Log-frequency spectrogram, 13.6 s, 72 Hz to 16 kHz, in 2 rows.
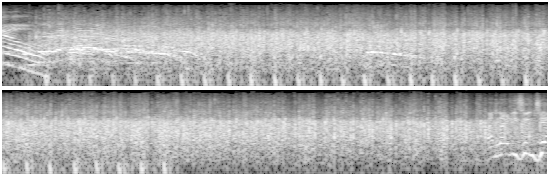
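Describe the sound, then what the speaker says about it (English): A crowd applauds the runner-up at the 2007 WEPF World 8-Ball Pool Championship men's final, loud continuous clapping filling the hall with some whoops and chatter mixed in at the start. "a big round of applause first for your runner-up, Mr. Mick"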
